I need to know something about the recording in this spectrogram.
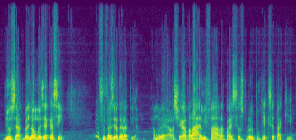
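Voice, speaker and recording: A man's voice: on the high side, expressive, racing, creaky, faint music behind. A man with a Brazilian accent telling stories in a casual podcast chat, slangy and informal, acting out dialogue as he goes. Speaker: podcast participant telling anecdotes. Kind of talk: casual animated storytelling chat.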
